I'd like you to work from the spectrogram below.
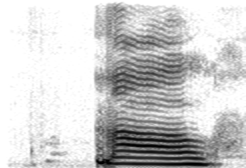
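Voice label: "mao1", Mandarin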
